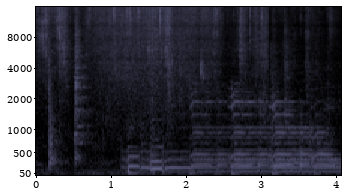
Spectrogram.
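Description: Background music with held, sustained chords that come in about a second in, over a few faint light clicks at the start.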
